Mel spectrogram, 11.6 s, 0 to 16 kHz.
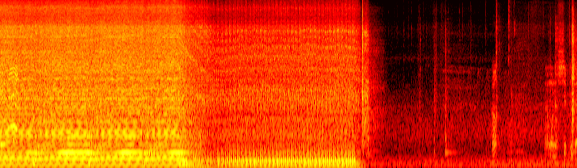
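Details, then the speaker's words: KTM RC8R with newly installed Annitori quickshifter, driveway test in sixth gear held near 5000 rpm, brief ignition cuts about once a second on simulated upshift blipping the exhaust, then drops to idle; quickshifter cutting spark as intended. "every time i tried to shift into the next gear um that just means that it's actually working so it's cutting spark to the spark plugs allowing you you know to quick shift"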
